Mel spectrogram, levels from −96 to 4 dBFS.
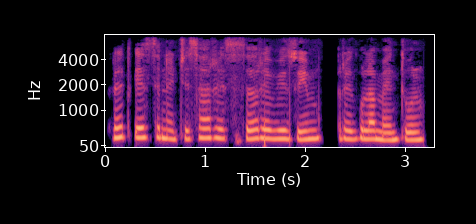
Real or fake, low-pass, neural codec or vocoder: real; 7.2 kHz; none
